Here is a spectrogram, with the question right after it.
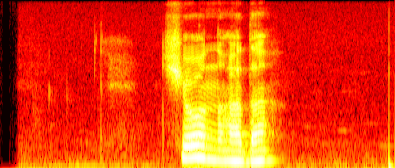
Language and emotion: Russian, sad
